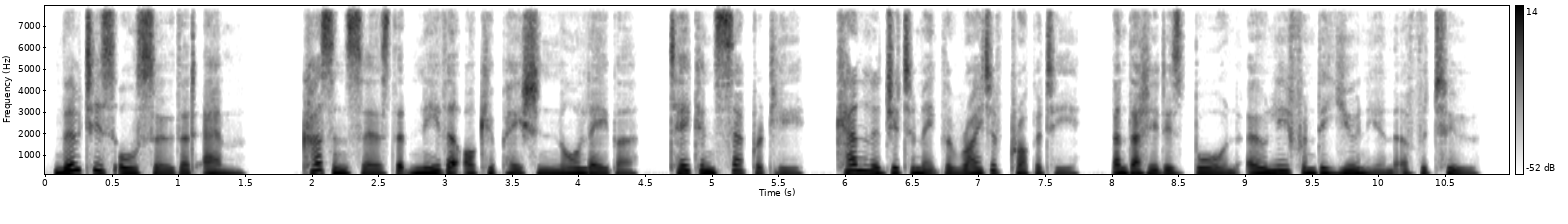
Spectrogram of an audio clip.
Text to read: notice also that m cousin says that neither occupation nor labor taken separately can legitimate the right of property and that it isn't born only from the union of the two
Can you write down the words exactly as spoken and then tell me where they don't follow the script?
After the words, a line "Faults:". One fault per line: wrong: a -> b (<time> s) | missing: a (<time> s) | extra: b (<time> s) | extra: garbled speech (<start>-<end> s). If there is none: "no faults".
notice also that m cousin says that neither occupation nor labor taken separately can legitimate the right of property and that it is born only from the union of the two
Faults:
wrong: isn't -> is (8.4 s)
